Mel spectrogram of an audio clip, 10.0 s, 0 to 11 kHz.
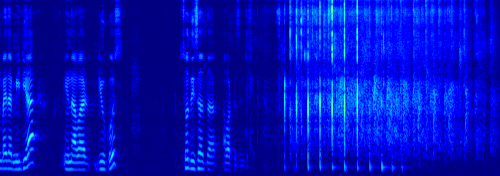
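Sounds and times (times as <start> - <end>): audience clapping: 5.6 - 10.0.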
